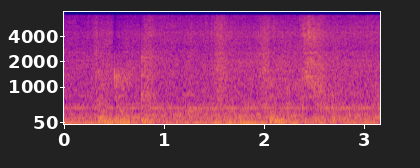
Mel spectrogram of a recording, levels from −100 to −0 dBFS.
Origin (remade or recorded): recorded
